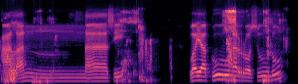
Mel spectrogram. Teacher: alif lamnya alif lam samsiyah, karena tidak dibaca, langsung masuk ke huruf berikutnya yaitu roh, ditandai dengan rohnya ada tasdidnya.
